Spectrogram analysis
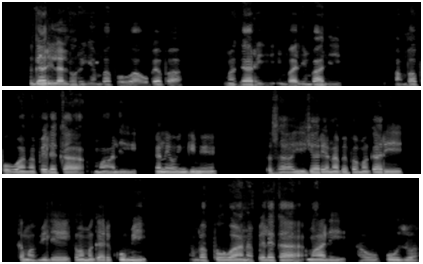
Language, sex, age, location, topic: Swahili, female, 18-24, Wajir, finance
